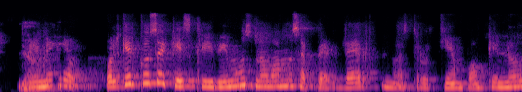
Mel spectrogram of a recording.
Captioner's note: speaks Spanish; Sandra speaking Spanish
